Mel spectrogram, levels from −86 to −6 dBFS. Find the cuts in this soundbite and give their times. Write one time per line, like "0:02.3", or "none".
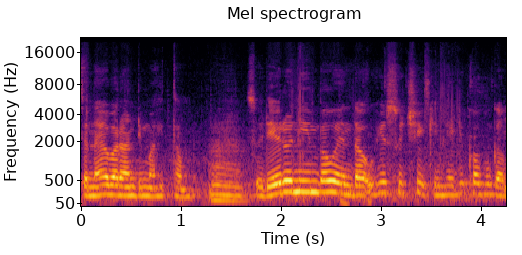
none

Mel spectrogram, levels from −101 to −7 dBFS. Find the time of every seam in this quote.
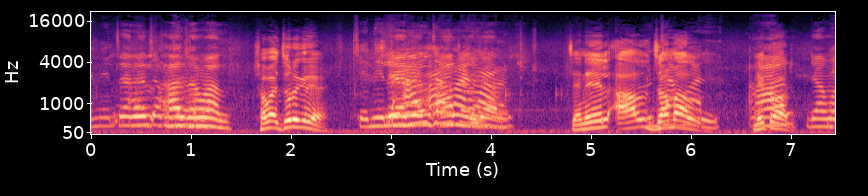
none

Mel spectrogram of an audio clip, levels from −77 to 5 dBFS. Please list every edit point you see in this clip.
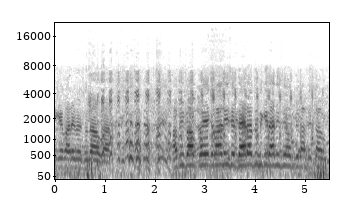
none

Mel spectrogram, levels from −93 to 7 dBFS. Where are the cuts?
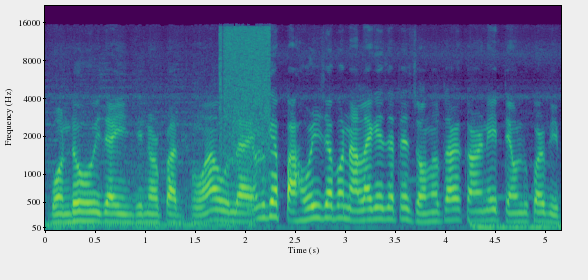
0:02.2

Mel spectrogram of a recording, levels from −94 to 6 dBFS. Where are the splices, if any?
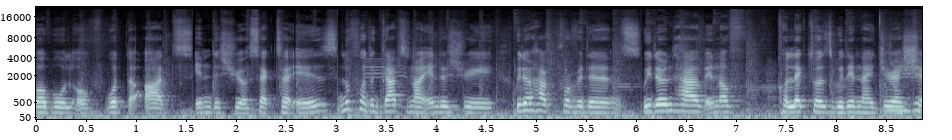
0:01.4
0:03.0
0:05.9

